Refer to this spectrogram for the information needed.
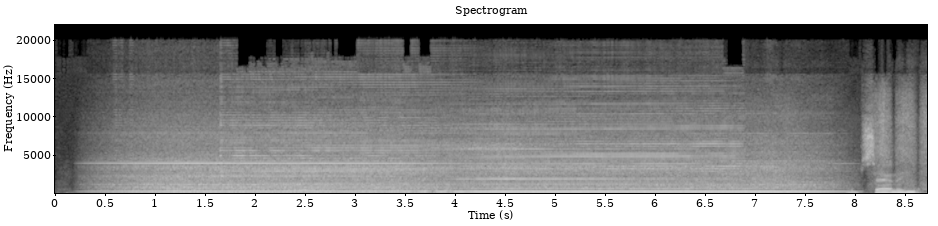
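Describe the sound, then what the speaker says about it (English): A wood router cuts into a fitted presentation box, giving a loud, steady high-pitched whine that runs for several seconds and then spins down at the end. "and I'm ready to route"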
